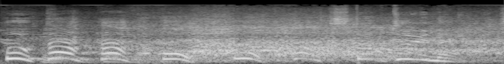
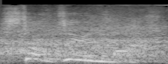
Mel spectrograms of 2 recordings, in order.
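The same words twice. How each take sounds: First: High, loud, laughing squeals of pretend pain; mock pain squeals. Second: Said in the usual way. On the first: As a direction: squeal as the turkey pecks you.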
